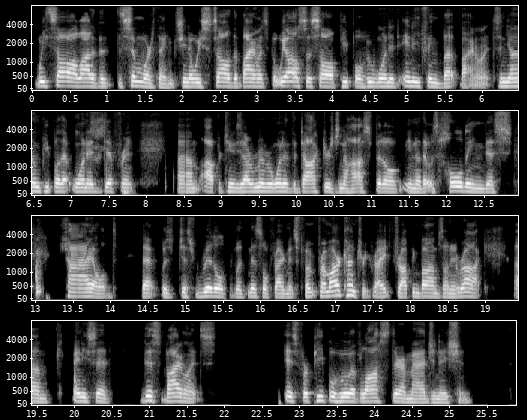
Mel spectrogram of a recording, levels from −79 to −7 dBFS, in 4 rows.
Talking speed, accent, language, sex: 185 wpm, American, English, male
